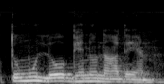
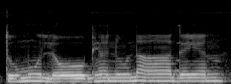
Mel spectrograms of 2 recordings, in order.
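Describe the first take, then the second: First: तुमुलोभ्यनुनादयन read quickly, no vowel held; तुमुलोभ्यनुनादयन said short, the ओ not stretched; plain reading. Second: तुमुलोभ्यनुनादयन with the ओ after ल held long; slow तुमुलोभ्यनुनादयन, stretching the लो; pluta vowel. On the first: Teacher shows the word without the pluta. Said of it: "तो इसको कैसे pronounce करते". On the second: Teacher demonstrates the pluta swar, drawn out slowly. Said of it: "इसको pronounce करेंगे ऐसे". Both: Shown as a demonstration.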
